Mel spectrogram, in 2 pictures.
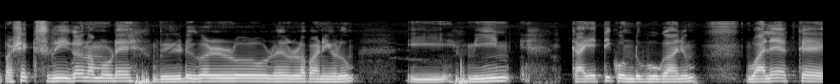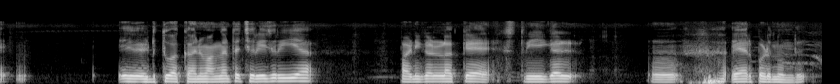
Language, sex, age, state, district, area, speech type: Malayalam, male, 18-30, Kerala, Wayanad, rural, spontaneous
